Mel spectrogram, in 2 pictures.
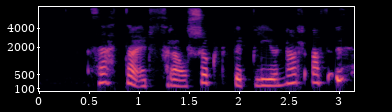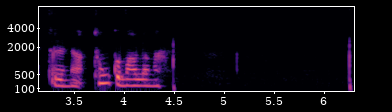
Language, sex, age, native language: Icelandic, female, 50-59, Icelandic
